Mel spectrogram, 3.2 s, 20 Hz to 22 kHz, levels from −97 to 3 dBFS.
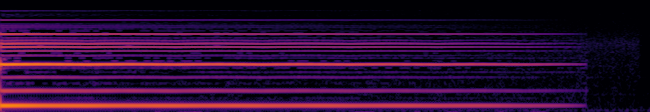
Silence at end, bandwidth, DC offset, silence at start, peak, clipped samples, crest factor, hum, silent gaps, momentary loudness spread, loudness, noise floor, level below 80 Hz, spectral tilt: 0.45 s; 11 kHz; under 0.1%; 0 s; -14 dBFS; under 0.1%; 18 dB; none; none; 19 LU; -31 LUFS; -62 dBFS; -88 dBFS; 0.5 dB/octave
